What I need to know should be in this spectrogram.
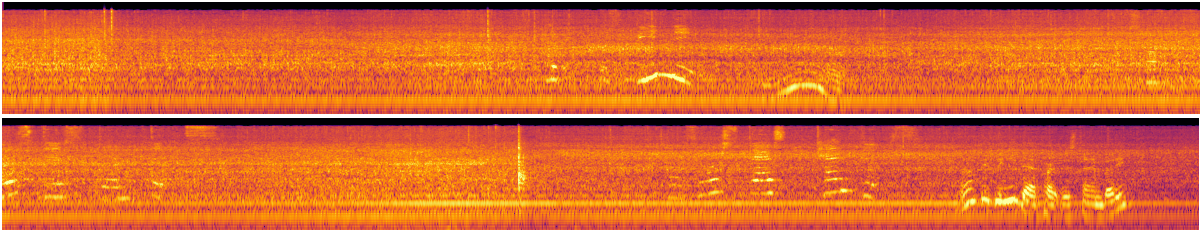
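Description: A food processor motor hums steadily.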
